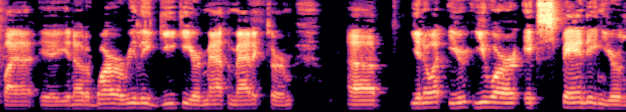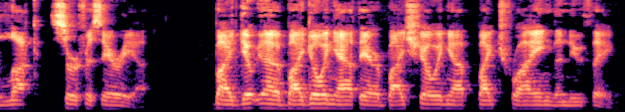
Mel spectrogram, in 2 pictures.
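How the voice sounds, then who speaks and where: Speaking in a mid-range voice with a fairly bright tone, a Filipino man in his fifties rambles through his own story as an interview guest. The talk is casual and chatty, packed with fillers and restarts.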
